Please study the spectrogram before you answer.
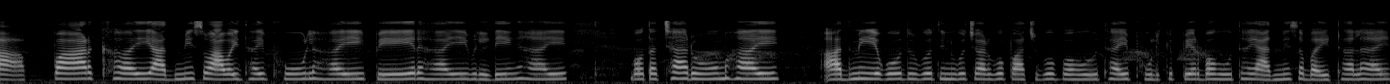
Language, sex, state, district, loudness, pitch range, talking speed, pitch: Bajjika, female, Bihar, Vaishali, -34 LUFS, 240-255 Hz, 110 wpm, 245 Hz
